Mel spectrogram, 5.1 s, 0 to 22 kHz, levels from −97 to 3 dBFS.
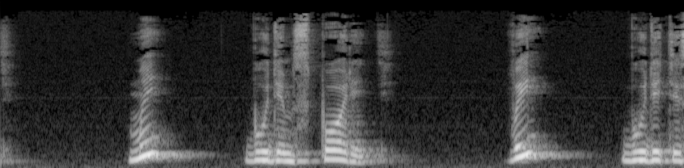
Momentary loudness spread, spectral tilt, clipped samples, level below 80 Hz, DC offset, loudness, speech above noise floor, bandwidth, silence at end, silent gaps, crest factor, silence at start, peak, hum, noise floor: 19 LU; -6 dB/octave; under 0.1%; -64 dBFS; under 0.1%; -17 LUFS; 46 dB; 16.5 kHz; 0 s; none; 18 dB; 0 s; -2 dBFS; none; -62 dBFS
